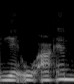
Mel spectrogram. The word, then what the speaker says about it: 员: 我们雇佣到好的员工，员工nya pakai YUAN Bu. 员工, ini, apa namanya, pininnya gitu. 员工 bukan YEN. Nggak ada, bahasa Mandarin nggak akan ada YEN, pininnya. Yuan, YUAN, GONG.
